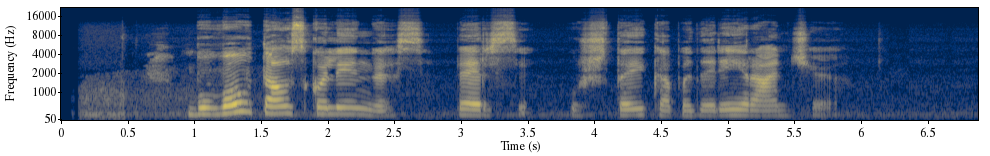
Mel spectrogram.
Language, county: Lithuanian, Vilnius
